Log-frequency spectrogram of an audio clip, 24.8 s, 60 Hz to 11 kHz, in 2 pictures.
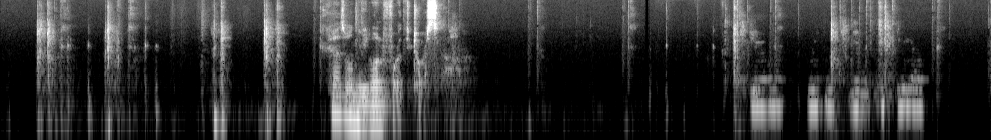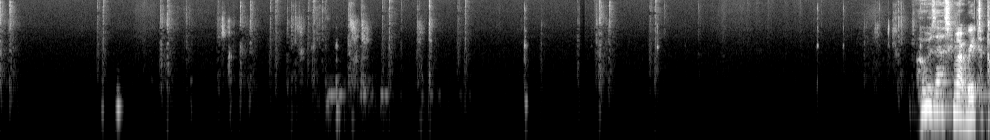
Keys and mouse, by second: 0.2 g, 1.1 r, 2.4 KP_3, 3.1 g, 4.2 KP_1, 5.2-24.7 middle drag, 5.2 g, 7.5 click, 8.8 g, 10.2 g, 10.6 g, 12.1 e, 14.2 l, 15.2 shift+n, 16.5 g, 17.4 r, 19.6 e, 24.4 g.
